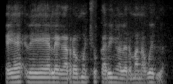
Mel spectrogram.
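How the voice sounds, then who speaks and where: In his thirties, a man delivers a seminary class as an impassioned sermon, speaking through grief and repeatedly calling his listeners "hermano," or brother. His medium-pitched voice is flat in delivery and racing in pace, and slight background noise can be heard.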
